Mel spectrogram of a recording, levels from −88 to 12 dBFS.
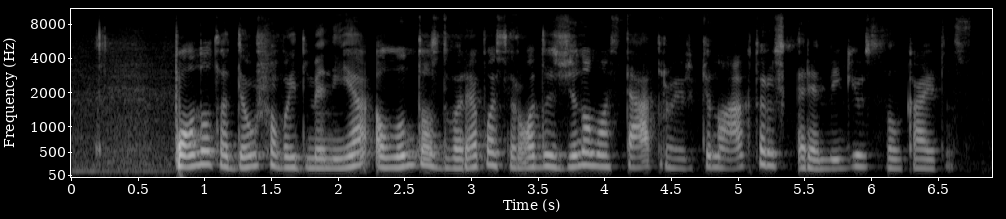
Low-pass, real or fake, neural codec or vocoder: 9.9 kHz; fake; codec, 44.1 kHz, 7.8 kbps, Pupu-Codec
